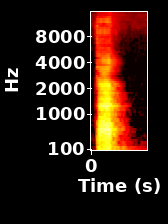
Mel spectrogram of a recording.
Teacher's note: 히읗이 디귿으로 교체되는 음절 끝소리 현상이 일어났습니다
